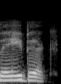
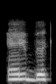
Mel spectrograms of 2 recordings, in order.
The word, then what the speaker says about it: ABIK: Look for an envelope in your mail from a company called ABIC. Okay? No, it's not okay. It's bullshit. ABIC is spelled ABIK.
